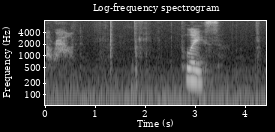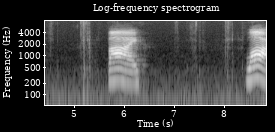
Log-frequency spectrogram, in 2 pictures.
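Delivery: quiet whisper. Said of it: "So whisper this one".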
